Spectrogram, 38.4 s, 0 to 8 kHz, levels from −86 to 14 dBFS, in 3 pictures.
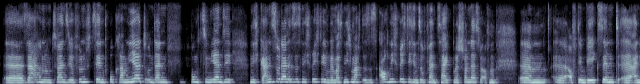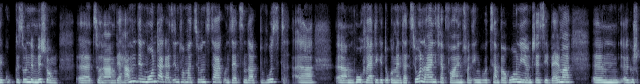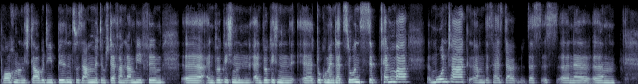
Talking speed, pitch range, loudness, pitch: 150 wpm, 200-225 Hz, -17 LUFS, 210 Hz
